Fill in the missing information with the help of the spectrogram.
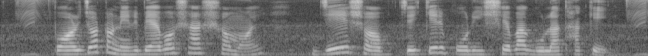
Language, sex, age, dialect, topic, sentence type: Bengali, female, 18-24, Western, banking, statement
